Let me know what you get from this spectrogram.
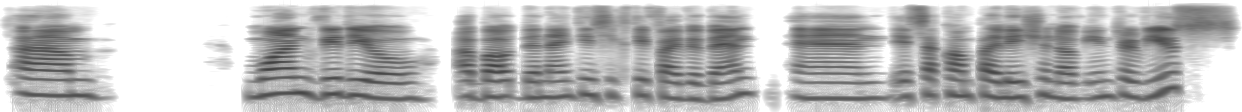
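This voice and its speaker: A Filipino woman with a Filipino accent, presenting in a webinar as an observatory information officer in a measured way, with many ums and uhs. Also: medium pitch, dry recording. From Philippines.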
